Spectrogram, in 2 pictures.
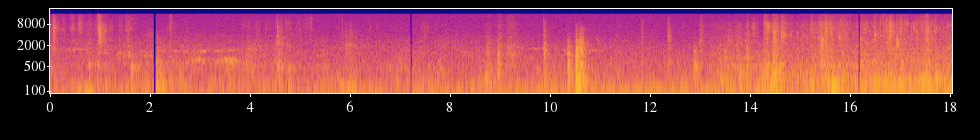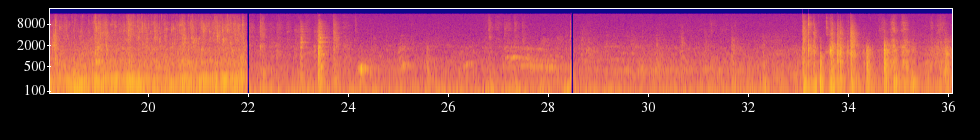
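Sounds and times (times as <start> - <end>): tap water running and splashing: 13.3 - 22.0.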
